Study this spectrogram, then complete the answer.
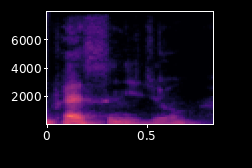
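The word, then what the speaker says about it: fasten: 단어 글리스튼, 또 패스튼, 글리스튼이 아니라 글리슨, 패슨이죠. 소프튼이 아니라 소픈, 헤이스튼이 아니라 헤이슨, 자음 철자가 그 은 앞에 있는 이라는 철자는 무조건 여기서 발음 탈락입니다. silent letter입니다.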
